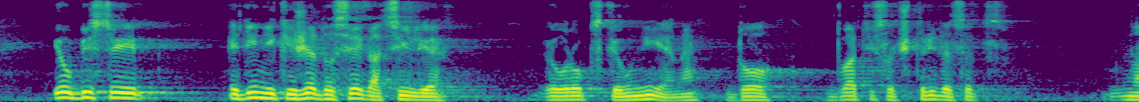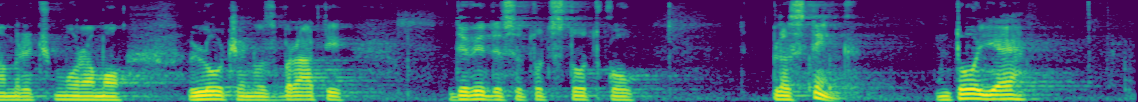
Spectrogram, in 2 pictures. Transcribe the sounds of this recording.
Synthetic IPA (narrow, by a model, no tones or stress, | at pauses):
jɛwbiːst̪ʋi | ɛd̪iːnikiʒed̪ɔseːɡat̪siljɛ | ɛwɾoːpskɛunijɛnɛd̪ɔ | d̪ʋaːt̪iːsɔt͡ʃt̪ɾiːd̪ɛsɛt̪ | namɾɛt͡ʃmoːɾamɔloːt͡ʃɛnɔzbɾaːt̪i | d̪ɛʋeːd̪ɛsɛt̪ɔt̪st̪oːt̪kɔw | plast̪eŋk | int̪oːjɛ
